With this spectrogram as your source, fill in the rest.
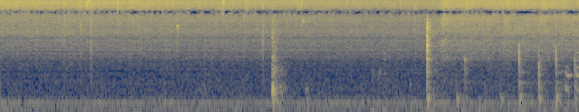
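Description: Ginger frying in about two tablespoons of hot olive oil gives a steady, soft sizzle throughout, broken by a few sharp clicks and scrapes of stirring, with no voices.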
